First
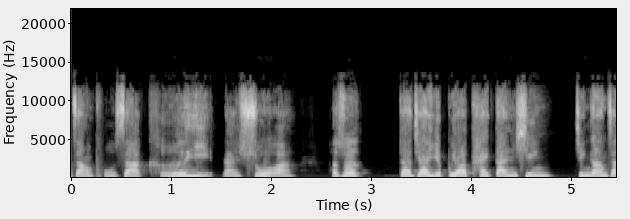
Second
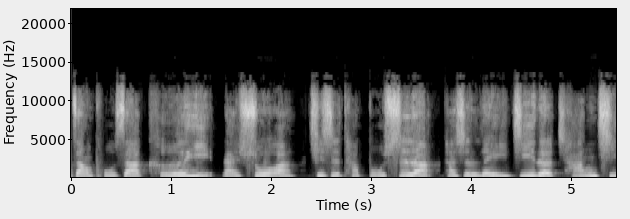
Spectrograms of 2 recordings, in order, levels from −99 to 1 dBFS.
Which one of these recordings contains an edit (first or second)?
second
